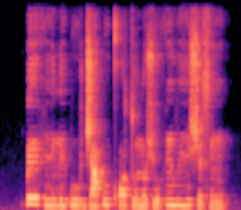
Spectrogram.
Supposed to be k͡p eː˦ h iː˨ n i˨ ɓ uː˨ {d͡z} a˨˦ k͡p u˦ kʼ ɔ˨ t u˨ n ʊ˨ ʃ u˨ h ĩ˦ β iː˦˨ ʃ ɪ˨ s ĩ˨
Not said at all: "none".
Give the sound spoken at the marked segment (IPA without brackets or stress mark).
d͡ʒ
